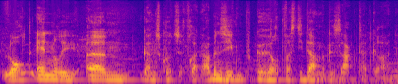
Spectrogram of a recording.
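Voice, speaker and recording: A man voicing a polite, inquisitive and insistent doctor, formal and halting, in a tabletop audio drama. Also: medium pitch, creaky, soft background music, natural voice. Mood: polite, probing.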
